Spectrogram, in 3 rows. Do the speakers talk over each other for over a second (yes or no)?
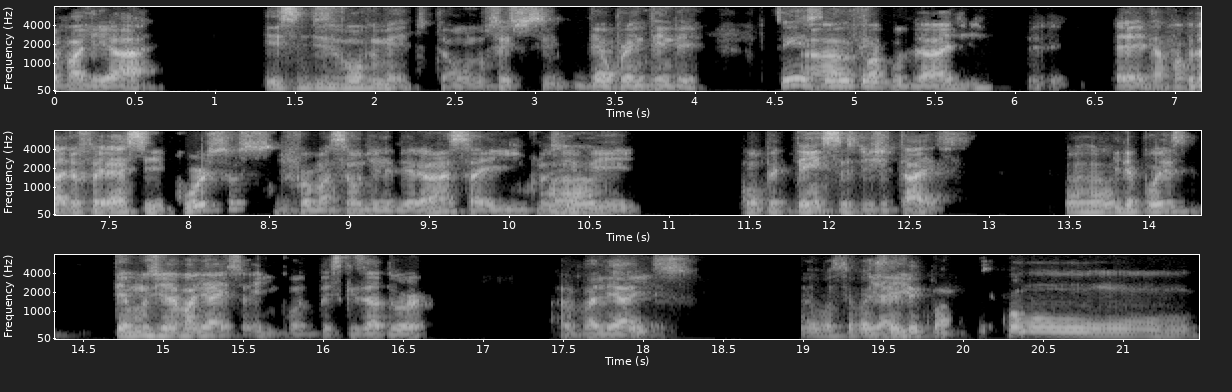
no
